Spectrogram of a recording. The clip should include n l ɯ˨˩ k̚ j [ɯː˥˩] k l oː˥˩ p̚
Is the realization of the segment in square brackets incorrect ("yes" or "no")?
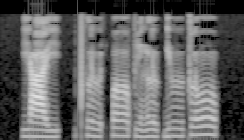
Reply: yes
